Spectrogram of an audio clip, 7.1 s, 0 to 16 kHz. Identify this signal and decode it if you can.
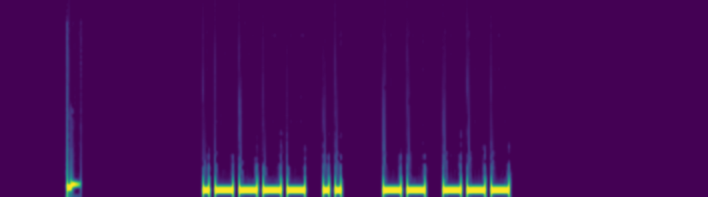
Morse code, heard as a keyed tone, about 20 wpm, 700 Hz. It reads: 1I MO
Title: Winter Field Day Exchanges Encore 20wpm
